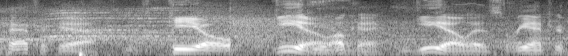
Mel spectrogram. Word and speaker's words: Guillou: Was it Guillou, the pronunciation, yeah. Patrick? Yeah. Guillou.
